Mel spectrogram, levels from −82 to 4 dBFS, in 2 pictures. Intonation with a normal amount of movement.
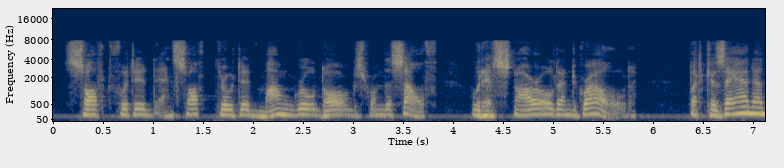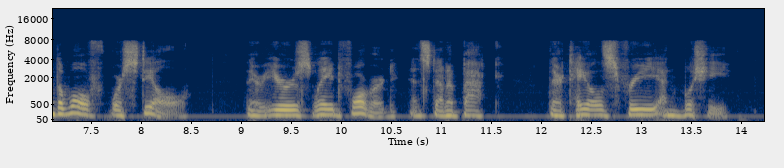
Yes: average, 3.6 semitones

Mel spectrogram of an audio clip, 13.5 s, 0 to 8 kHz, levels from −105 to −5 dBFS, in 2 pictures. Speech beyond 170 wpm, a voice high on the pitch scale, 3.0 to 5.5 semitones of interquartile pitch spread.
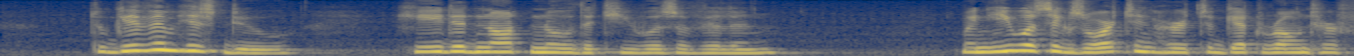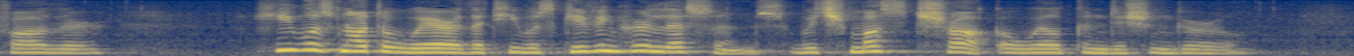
Yes: average, 180 wpm; high, 215 Hz; average, 4.6 semitones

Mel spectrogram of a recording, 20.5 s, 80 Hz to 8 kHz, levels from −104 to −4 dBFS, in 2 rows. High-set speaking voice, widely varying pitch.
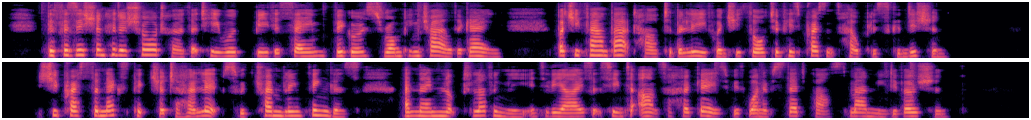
No: high, 210 Hz; average, 4.4 semitones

